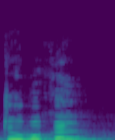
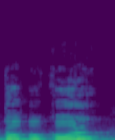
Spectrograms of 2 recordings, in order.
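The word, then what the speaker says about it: Toubkal: Atlas पर्वत की सबसे ऊंची पर्वत चोटी की बात करें तो उसका नाम है माउंट ट्यूबकल। कहीं कहीं पर इसको बोला जाता है माउंट टोबुकोल।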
